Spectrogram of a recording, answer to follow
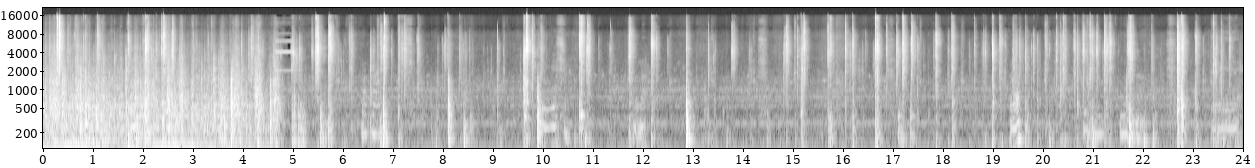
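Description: Mahjong tiles clacking against the table and each other as they are drawn and discarded, sharp single clicks at uneven intervals. The first few seconds hold a denser, continuous clatter of tiles.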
